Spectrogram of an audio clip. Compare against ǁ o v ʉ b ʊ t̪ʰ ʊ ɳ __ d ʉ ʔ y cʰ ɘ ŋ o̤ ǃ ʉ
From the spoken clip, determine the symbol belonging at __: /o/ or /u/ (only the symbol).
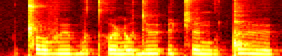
u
